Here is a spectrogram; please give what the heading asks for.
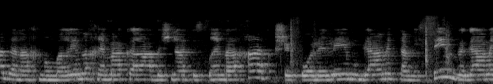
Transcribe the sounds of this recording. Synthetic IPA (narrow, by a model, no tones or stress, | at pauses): danaχnumaʁimlaχe̞mːakaʁabeʃnat̪esʁimve̞aχat̪kʃekole̞limɡame̞tamisimve̞ɡam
